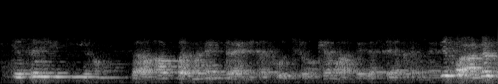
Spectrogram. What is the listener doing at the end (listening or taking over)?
taking over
